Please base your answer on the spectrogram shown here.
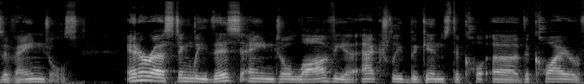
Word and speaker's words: Lauviah: So there's actually different pronunciations and spellings of this particular name. Lavia is how I pronounce it.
